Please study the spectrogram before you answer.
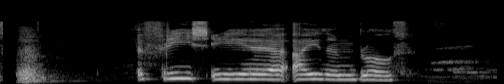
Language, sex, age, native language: Icelandic, male, 9, Icelandic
